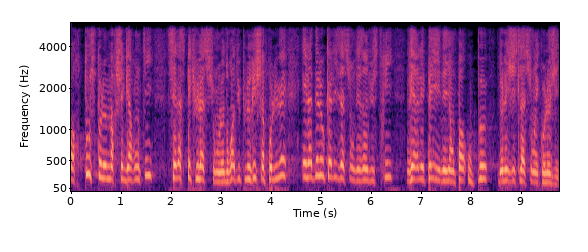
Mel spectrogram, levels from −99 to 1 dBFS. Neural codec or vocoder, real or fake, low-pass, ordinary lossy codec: vocoder, 22.05 kHz, 80 mel bands, WaveNeXt; fake; 5.4 kHz; Opus, 64 kbps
